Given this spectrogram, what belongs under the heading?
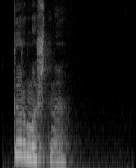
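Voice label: "тырмыштны", Komi, female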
